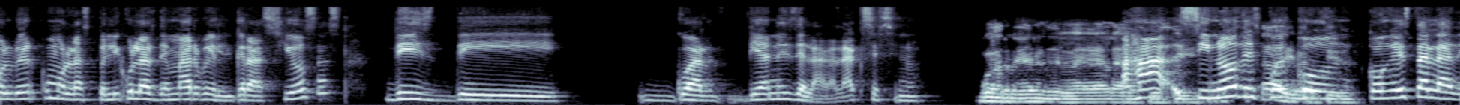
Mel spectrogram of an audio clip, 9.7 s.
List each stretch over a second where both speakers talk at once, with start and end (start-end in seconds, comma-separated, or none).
7.5-9.1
